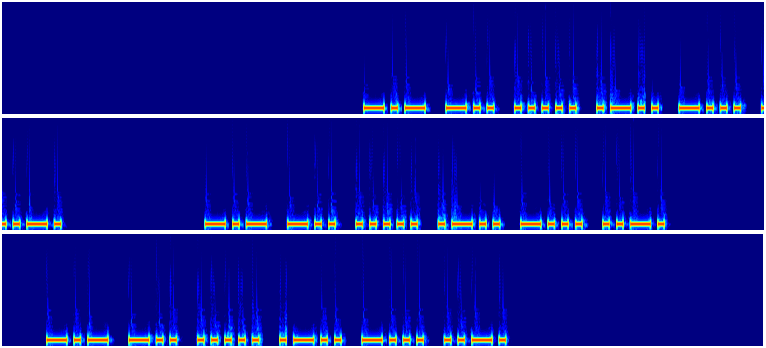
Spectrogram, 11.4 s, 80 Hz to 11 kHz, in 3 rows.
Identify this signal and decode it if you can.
Morse code, heard as a keyed tone, about 36 wpm, 700 Hz. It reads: KD5LBF KD5LBF KD5LBF
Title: USA Call Signs - 6 Characters - Repeated 3x - 35wpm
